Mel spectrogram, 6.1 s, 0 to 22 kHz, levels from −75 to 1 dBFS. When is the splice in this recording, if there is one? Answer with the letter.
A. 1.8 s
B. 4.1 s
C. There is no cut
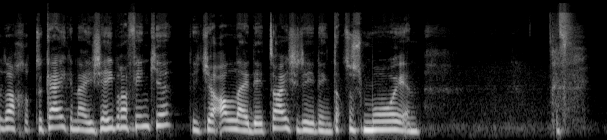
C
